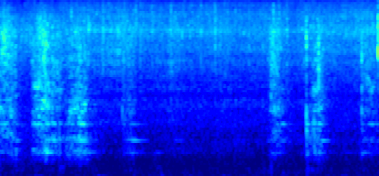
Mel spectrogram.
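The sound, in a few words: stirring turmeric and spices in a frying pan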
